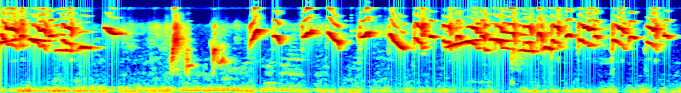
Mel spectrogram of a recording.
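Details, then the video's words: Captive-bred Oriental magpie-robin in breeding condition with coarse, rival-provoking song: tumbling whistled phrases, a pause with sharp clicks, then a long rapid stream of bright, twisting notes over a soft hum. "Burung Kacer Kawin Bongkar Materi Kasar Bikin Lawan Langsung Emosi"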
